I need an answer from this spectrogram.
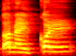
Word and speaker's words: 떠날 걸: 실제 발음을 된소리로 하거든요.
